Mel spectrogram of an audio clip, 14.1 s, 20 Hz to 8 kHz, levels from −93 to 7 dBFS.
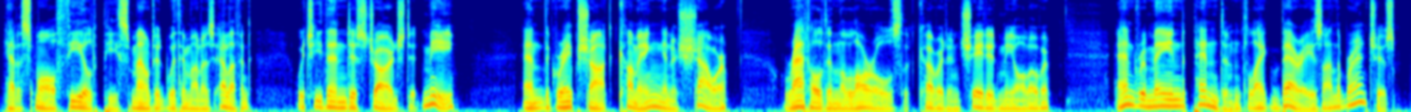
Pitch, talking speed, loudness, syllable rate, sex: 100 Hz, 190 wpm, -23 LUFS, 5.7 syllables/s, male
